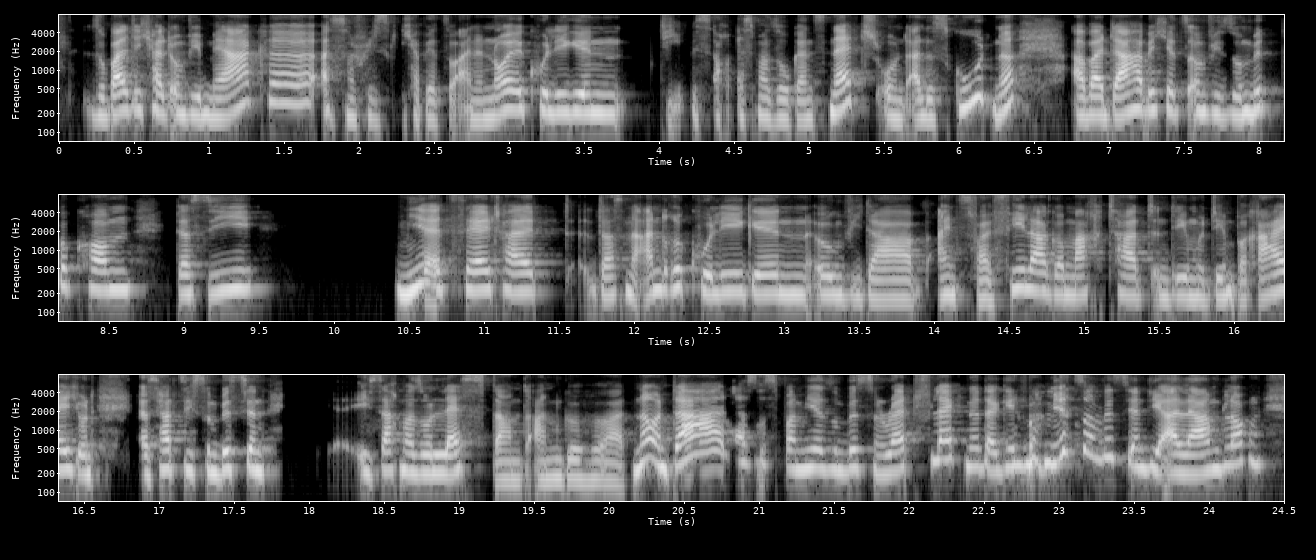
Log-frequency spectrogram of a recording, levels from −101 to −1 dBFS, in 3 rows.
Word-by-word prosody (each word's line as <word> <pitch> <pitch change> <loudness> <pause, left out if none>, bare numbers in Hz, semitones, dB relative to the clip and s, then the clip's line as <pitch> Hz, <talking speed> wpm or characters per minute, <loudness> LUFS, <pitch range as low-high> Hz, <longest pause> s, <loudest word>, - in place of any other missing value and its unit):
sobald 195 +2 +3
ich 225 - -5
halt 205 - +1
irgendwie 190 -2 -2
merke 290 - +1
also - - -2
zum 180 - -7
Beispiel, 170 0 -13
ich - - -14
habe - - -8
jetzt 160 0 -9
so - - -6
eine 160 - -4
neue 225 +7 +2
Kollegin, 205 -1 0 0.2
die - - -14
ist 185 - -11
auch - - -10
erst 175 -1 -9
mal 180 -1 -4
so 165 0 -4
ganz 160 0 -7
nett 245 +9 +2
und 170 -3 -5
alles 165 0 -2
gut, 320 +9 +1
ne, - - +2 0.4
aber 185 +1 +4
da 185 0 +6
habe 235 -2 +2
ich 225 - -5
jetzt 220 -2 -4
irgendwie 205 -2 -2
so 185 0 -3
mitbekommen, 235 +1 0 0.2
dass 200 0 -3
sie 235 +4 -2 0.8
mir 220 +4 +4
erzählt 230 0 +2
halt, 210 -1 +2 0.3
dass 185 -5 -5
'ne 210 - -1
andere 230 +1 +1
Kollegin 200 -3 -1
irgendwie 185 -1 -4
da 165 -1 -1
1, 185 +1 -2
2 165 -1 -5
Fehler 230 +5 +1
gemacht 190 -1 -4
hat 180 -1 -1
in 175 - -8
dem 175 0 -4
und 170 -1 -8
dem 175 +3 -3
Bereich 225 +2 +1
und 195 0 -1 0.3
das 190 +3 -2
hat 235 0 +3
sich 220 -3 -3
so 215 - -2
'n - - +2
bisschen 230 0 +2 0.6
ich 200 - -4
sage 225 0 0
mal 210 -1 +1
so 200 - +1
lästernd 195 -6 0
angehört, 165 +1 -4
ne? 235 - +4
Und 245 - +2
da, 295 - +11 0.3
das 150 -1 -3
ist 150 - -11
bei 240 - -1
mir 240 +1 +1
so 230 - -4
'n 220 - -3
bisschen 245 -3 -3
Red 220 +3 0
Flag, 335 +4 0
ne? 255 0 -2
Da 220 -3 +1
gehen 255 +4 -1
bei 290 - +3
mir 295 +5 +3
so 455 - 0
'n 390 - -4
bisschen 345 -9 -2
die 235 -1 +1
Alarmglocken, 235 +10 +3
210 Hz, 225 wpm, -23 LUFS, 185-235 Hz, 0.8 s, da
